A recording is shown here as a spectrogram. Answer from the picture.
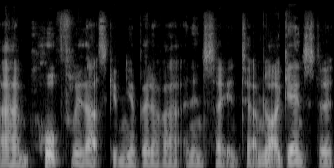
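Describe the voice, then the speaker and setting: Speaking in a very deep, low pitch, a man with a Scottish Highland accent is heard with dry, close sound, no echo, and a quiet background. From Scottish Highlands. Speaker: political commentator. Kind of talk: live audio space discussion. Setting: online audio space.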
